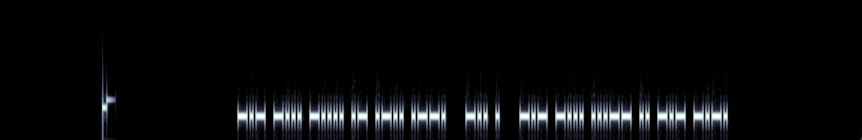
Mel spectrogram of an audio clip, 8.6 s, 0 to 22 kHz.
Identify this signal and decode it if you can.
Morse code, heard as a keyed tone, about 40 wpm, 700 Hz. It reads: KB6ALP DE KB3IKC
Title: USA Callsign DE Callsign 40wpm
